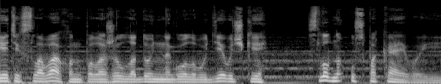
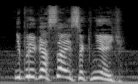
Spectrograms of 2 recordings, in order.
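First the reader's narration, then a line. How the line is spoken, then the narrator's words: Shouted. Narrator (Russian): выкрикнула Анна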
